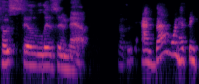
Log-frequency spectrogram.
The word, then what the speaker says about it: tocilizumab: If you could give me the pronunciation of the one I mentioned to you before, again, tocilizumab? Sure, it's tocilizumab.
